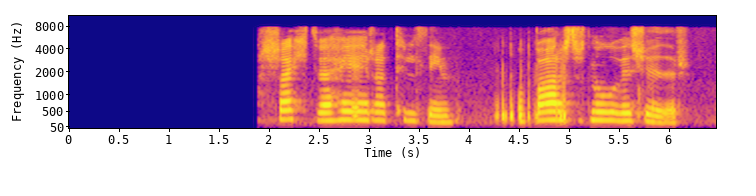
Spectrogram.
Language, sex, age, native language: Icelandic, female, 18-19, Icelandic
